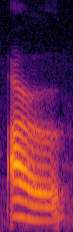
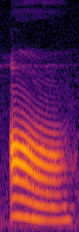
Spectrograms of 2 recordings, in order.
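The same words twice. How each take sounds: First: It is said in an American accent. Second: It is said in a British accent. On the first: "if you follow the American accent, so we can pronounce like R" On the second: "as I follow the British accent, so I think I should pronounce like R"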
